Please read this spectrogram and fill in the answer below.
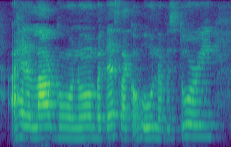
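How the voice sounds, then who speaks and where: A woman speaks in a raised, projected voice at a fairly quick pace. The background is quiet, but room echo is audible. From Philadelphia, US. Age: 20s. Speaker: lash artist, beauty vlogger. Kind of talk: personal story vlog. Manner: casual, frequent 'um' fillers. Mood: earnest, reflective. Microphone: phone near.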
